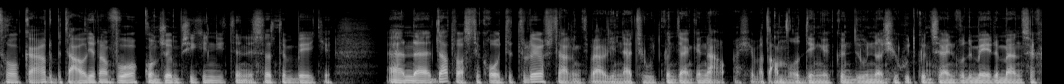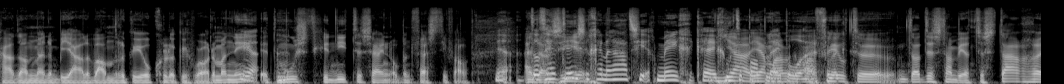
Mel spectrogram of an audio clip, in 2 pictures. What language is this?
Dutch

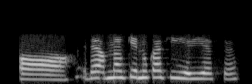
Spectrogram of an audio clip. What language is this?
Assamese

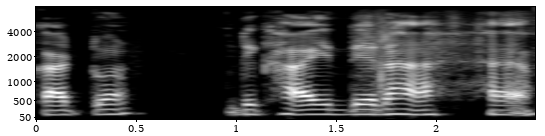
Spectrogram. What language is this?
Hindi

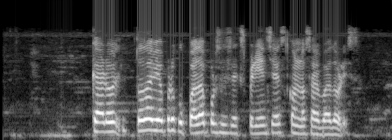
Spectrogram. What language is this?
Spanish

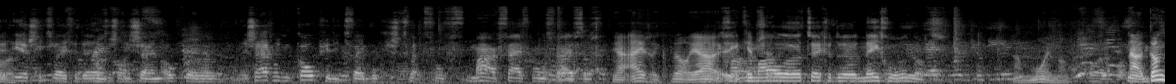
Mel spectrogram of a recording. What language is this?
Dutch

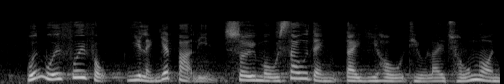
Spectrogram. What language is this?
Cantonese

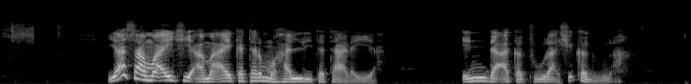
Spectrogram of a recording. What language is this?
Hausa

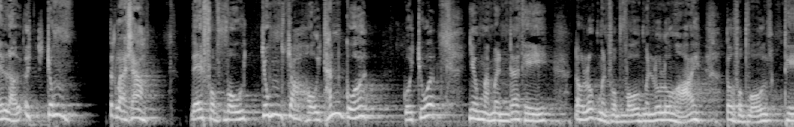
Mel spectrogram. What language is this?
Vietnamese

